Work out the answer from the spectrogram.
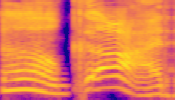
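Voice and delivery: usual speaking voice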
